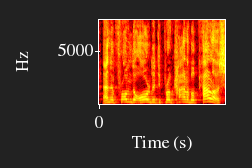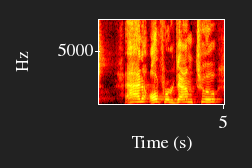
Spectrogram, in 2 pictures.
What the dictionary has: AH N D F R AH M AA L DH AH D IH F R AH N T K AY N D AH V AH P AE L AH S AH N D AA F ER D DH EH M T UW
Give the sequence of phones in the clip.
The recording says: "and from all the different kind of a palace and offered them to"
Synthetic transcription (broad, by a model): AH N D F R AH M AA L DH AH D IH P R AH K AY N AH B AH P AE L AH S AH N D AA F ER D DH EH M T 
